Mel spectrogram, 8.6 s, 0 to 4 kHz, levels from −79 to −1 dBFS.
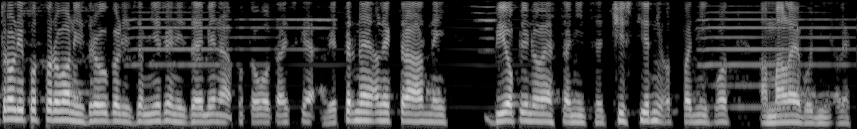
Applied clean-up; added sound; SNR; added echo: classical method spectral subtraction.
